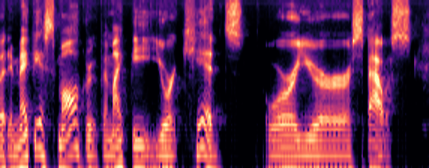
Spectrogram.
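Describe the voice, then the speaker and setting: In a plain, everyday voice with an American accent, a man speaks at a moderate pace and fairly low pitch with ordinary pitch variation, in a dry, close sound with no echo on a very clean recording with a silent background. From New York. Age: 50s. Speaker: leadership author and consultant. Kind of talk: podcast interview.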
